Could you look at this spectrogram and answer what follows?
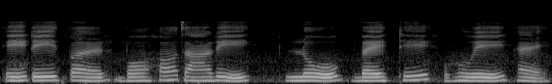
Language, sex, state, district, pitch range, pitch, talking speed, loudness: Hindi, female, Bihar, Begusarai, 165-185 Hz, 175 Hz, 85 wpm, -27 LUFS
